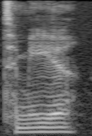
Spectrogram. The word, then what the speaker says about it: Tamiya: If you don't feel comfortable with freehanding it, I recommend Tamiya tape, or Tamiya, I guess some people pronounce it Tamiya.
